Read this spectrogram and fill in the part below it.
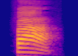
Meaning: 1. to die 2. to stop, come to an end
- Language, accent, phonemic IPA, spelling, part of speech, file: Swahili, Kenya, /fɑ/, fa, verb, Sw-ke-fa.flac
